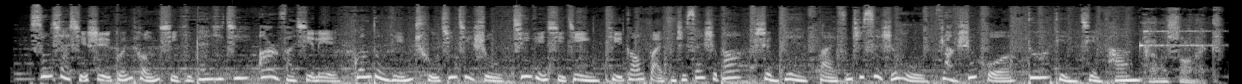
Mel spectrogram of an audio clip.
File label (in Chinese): 国语女声配音，广告 电器类 洗衣机 年轻时尚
